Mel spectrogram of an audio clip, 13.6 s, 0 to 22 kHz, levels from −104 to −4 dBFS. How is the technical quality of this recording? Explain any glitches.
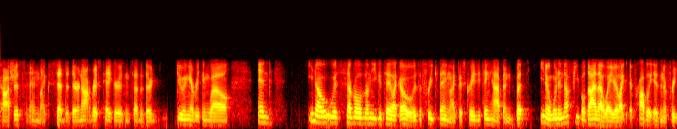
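The technical quality is limited by codec damage that runs through the whole recording. The speech was passed through the iLBC codec, which codes each 30 ms frame on its own, at a rate that fits about 13 kbps. The line is cut to roughly 200 Hz to 3.5 kHz, with nothing above 3.8 kHz, so the speech sounds dull and plainly rough and synthetic.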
